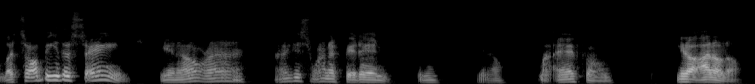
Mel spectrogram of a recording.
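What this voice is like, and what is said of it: Bad nerd voice impression. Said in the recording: “That was my bad nerd voice”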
